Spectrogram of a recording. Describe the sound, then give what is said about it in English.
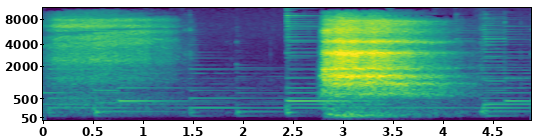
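A slow, deep breath drawn in and let out, heard as two long, airy swells of breath. The second swell is louder and fuller, and both sit over soft, steady musical notes. “The little possum took another breath. In and out.”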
